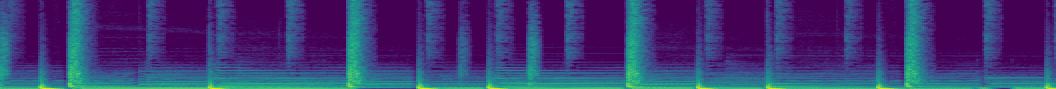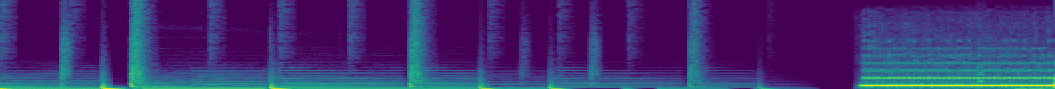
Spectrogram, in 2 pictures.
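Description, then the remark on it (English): A telephone calling the Medicine Remix hotline rings in a steady, repeating pattern of bright tonal pulses for about nine seconds, then the answering machine's loud, continuous steady beep tone sounds at the end. No one speaks. “Thank you for calling the Medicine Remix hotline. Please leave message at the sound of the beep.”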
